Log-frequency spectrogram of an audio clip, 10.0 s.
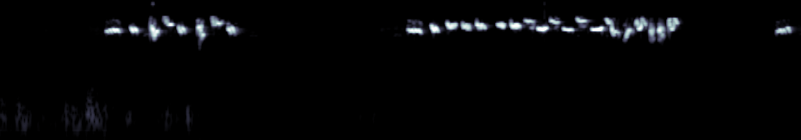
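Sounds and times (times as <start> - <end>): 
white-eye twittering song: 1.3 - 3.0, 5.0 - 8.6, 9.7 - 10.0.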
